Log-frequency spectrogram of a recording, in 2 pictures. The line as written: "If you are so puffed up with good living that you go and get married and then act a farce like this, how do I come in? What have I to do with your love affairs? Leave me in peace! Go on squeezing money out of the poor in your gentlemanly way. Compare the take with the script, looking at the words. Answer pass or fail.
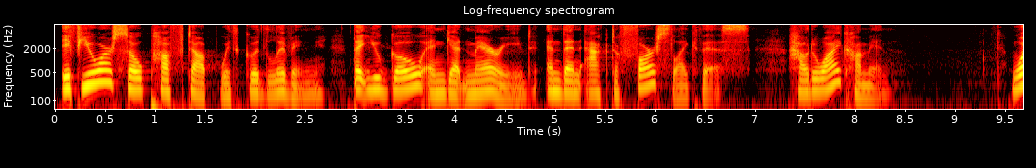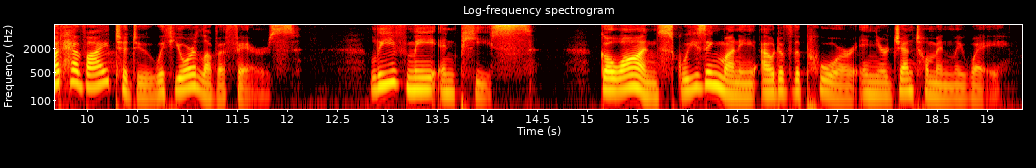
pass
